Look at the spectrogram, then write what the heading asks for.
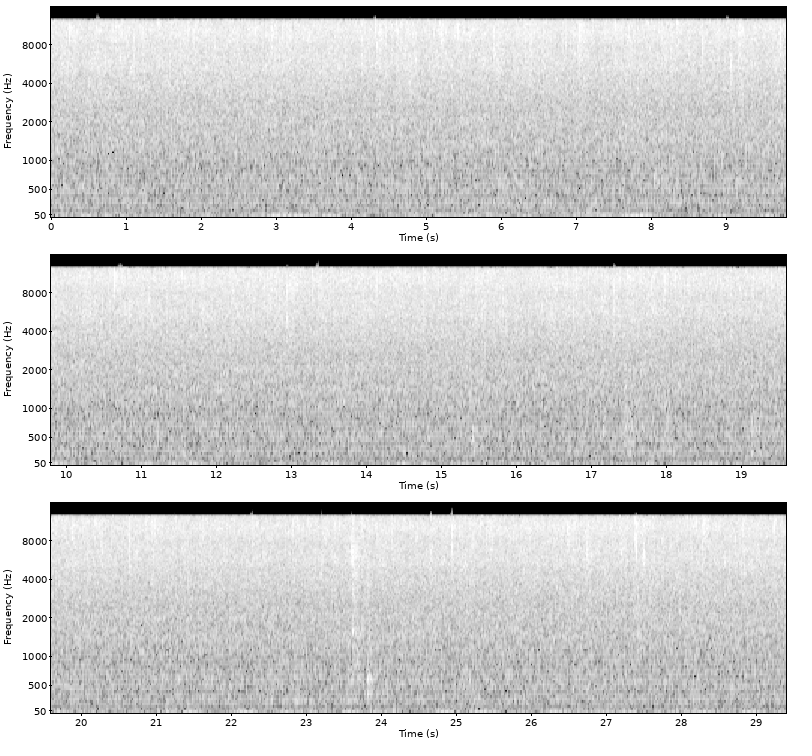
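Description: Steady rain falling on trees and foliage: an even hiss with the odd louder drop standing out.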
